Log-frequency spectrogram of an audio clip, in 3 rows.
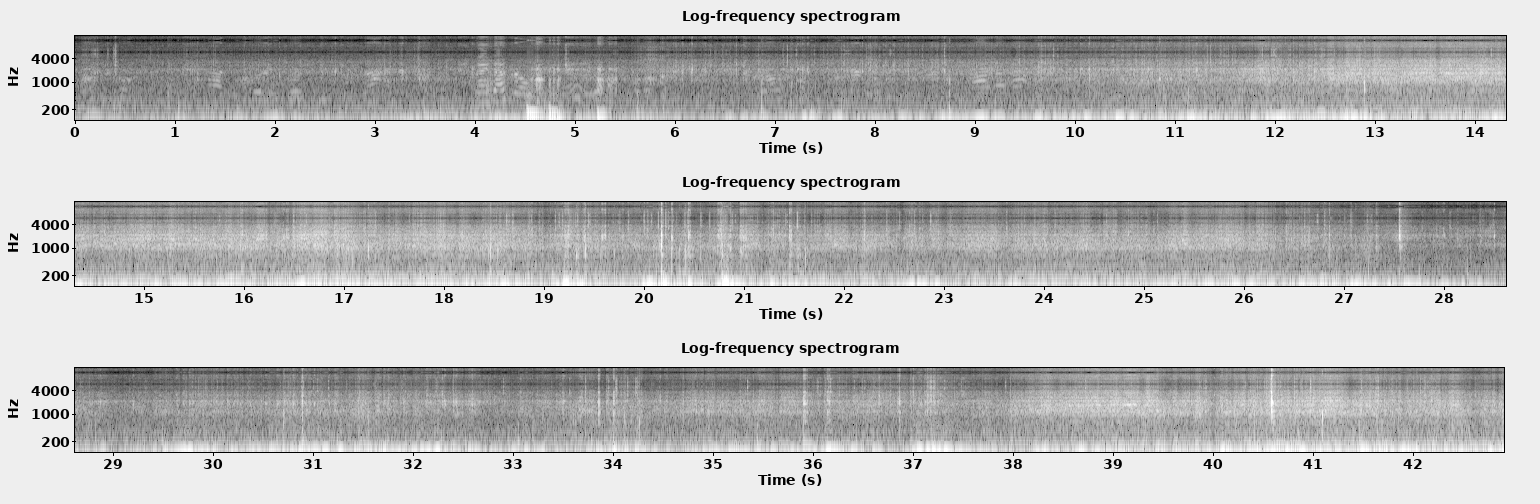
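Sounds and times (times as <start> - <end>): tyre hiss on gravel: 5.5 - 42.9
bike clicks and knocks: 13.9 - 28.8, 29.6 - 42.9.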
